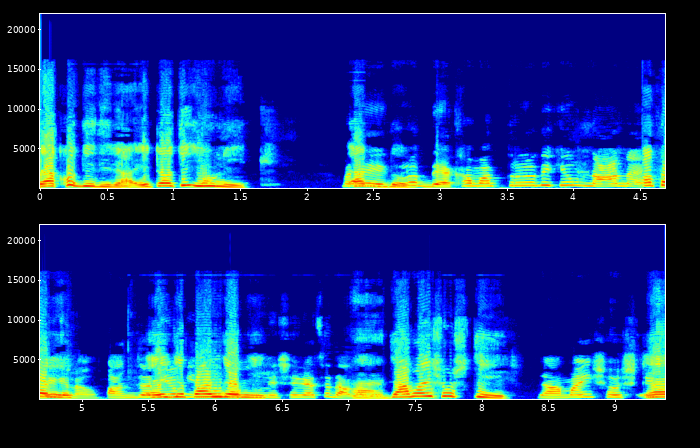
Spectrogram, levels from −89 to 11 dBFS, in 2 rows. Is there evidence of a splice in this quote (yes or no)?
yes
